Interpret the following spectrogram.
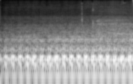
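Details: New Yamaha motorcycle after break-in oil change, on rear stand, in neutral, oil pressure light out: short quick even idle thump, steady beat, no ticking or clatter; normal idle.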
